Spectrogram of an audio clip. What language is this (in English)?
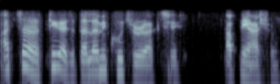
Bangla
